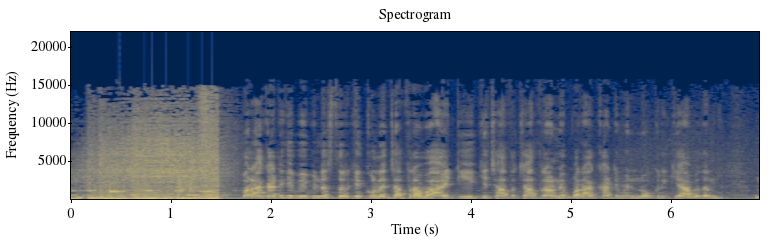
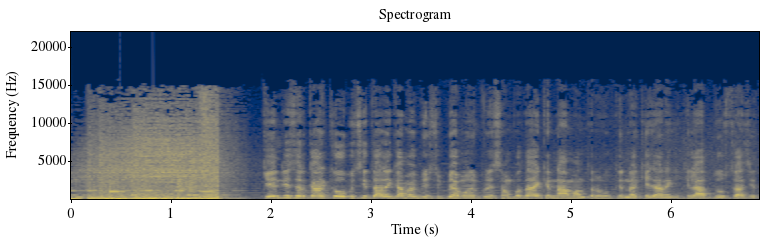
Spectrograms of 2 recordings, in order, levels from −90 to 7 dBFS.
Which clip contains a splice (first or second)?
second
